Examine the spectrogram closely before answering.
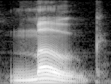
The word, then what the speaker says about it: Moog: Yes, Moog is pronounced Moog.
